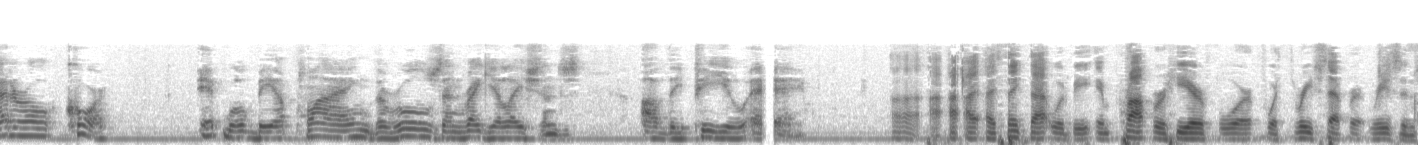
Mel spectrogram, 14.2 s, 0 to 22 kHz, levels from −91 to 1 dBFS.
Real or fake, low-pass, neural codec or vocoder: real; 7.2 kHz; none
